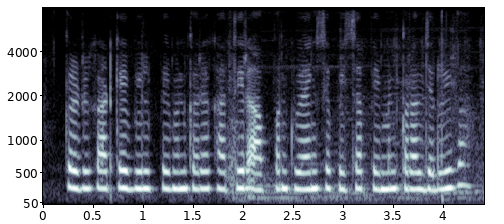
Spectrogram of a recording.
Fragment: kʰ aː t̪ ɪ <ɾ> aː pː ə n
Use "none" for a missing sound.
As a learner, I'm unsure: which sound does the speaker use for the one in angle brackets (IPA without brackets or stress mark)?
ɾ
